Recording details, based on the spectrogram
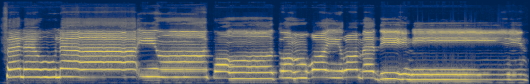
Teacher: غین کو بھی موٹا کریں گے اور را کو بھی موٹا کر کے پڑھا جائے گا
